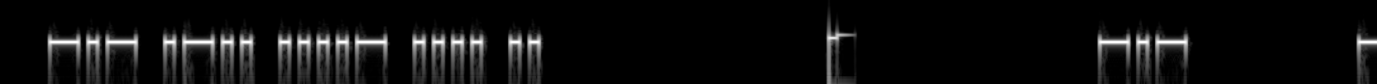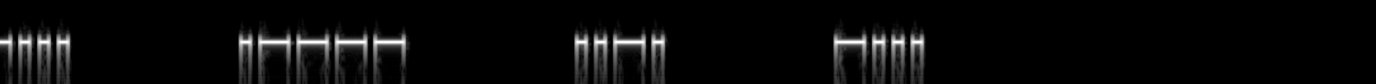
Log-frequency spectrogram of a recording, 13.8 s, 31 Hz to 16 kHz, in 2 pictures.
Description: Morse code, heard as a keyed tone, about 25 wpm, spaced as for 13 wpm, 700 Hz. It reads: KL4HI KB1FB
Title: USA Call Signs - 5 Characters - 6x Character Spacing - 25wpm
